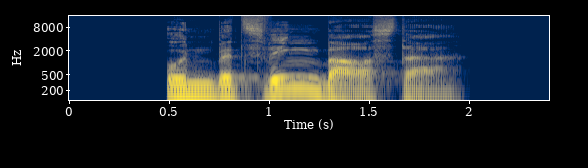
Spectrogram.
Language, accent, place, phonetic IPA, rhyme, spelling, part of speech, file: German, Germany, Berlin, [ʊnbəˈt͡svɪŋbaːɐ̯stɐ], -ɪŋbaːɐ̯stɐ, unbezwingbarster, adjective, De-unbezwingbarster.ogg
- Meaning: inflection of unbezwingbar: 1. strong/mixed nominative masculine singular superlative degree 2. strong genitive/dative feminine singular superlative degree 3. strong genitive plural superlative degree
